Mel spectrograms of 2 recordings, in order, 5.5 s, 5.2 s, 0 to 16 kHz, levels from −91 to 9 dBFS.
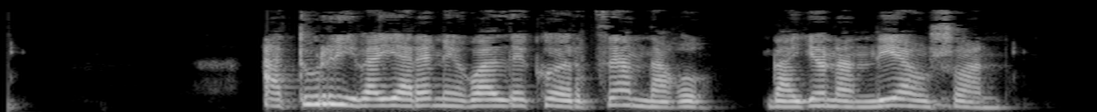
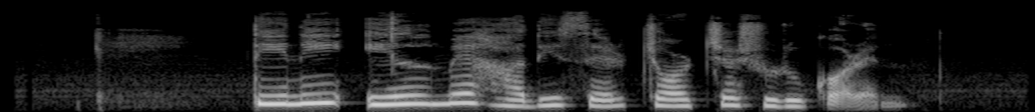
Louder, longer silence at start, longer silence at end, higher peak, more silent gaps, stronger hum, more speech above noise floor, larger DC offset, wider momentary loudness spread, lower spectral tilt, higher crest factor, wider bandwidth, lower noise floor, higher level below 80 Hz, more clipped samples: about the same, -18 LUFS vs -19 LUFS; about the same, 1.3 s vs 1.25 s; second, 0.45 s vs 0.7 s; first, 0 dBFS vs -6 dBFS; neither; neither; first, 68 dB vs 47 dB; neither; second, 8 LU vs 12 LU; second, -4.5 dB/octave vs -6.5 dB/octave; about the same, 18 dB vs 14 dB; first, 11.5 kHz vs 9 kHz; first, -85 dBFS vs -66 dBFS; first, -70 dBFS vs -76 dBFS; neither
